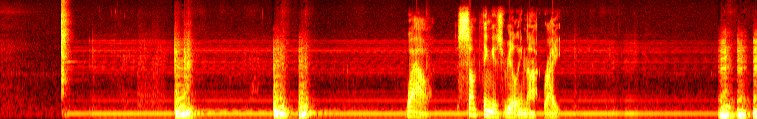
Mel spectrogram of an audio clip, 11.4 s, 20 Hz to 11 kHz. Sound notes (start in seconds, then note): 0.9 buzzing sound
